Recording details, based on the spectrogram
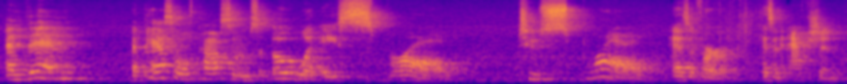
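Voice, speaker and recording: A woman reading aloud to young children in an expressive, sing-song way, drawing out words and speaking simply and clearly for them. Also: medium pitch, slow. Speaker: children's librarian, storytime reader. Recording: roomy echo, distant mic, faint noise.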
